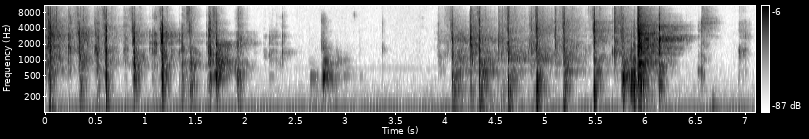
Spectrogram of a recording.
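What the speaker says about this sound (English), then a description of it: "I'm gonna get all the cards out." Tarot cards are drawn from a deck and laid down in quick bursts of crisp flicking and slapping, two busy runs separated by a quieter pause, close and soft.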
